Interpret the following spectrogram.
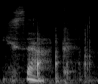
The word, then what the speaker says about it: Isaac: We have isac in Spanish we say isac which just take a little longer in the a probably or some just say is and they just remove one a isac in English is Isaac Isaac.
